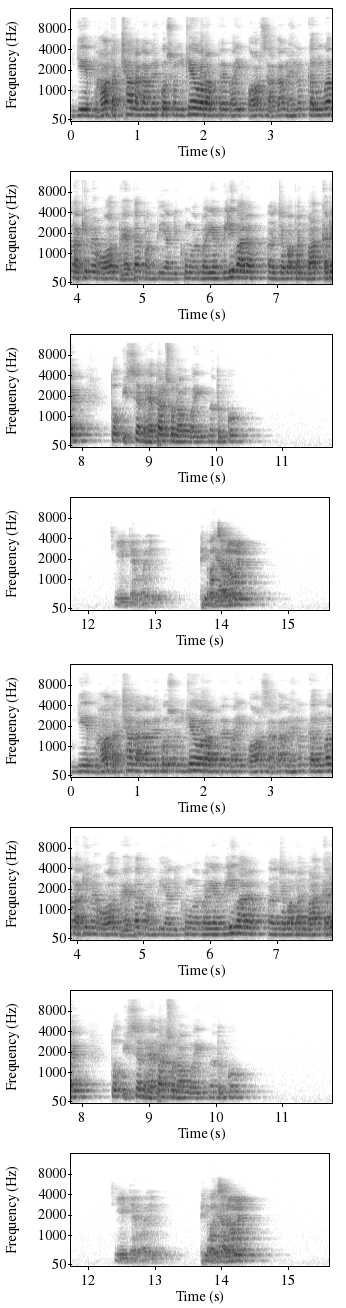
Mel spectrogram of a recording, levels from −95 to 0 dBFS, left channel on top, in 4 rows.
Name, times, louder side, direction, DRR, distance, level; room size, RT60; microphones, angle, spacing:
voice 1, 0.0-7.9 8.4-10.3 13.7-14.1, left 3 dB, 65° left, 0 dB, 0.3 m, -28 dB
voice 2, 12.4-13.0 13.8-14.3, equal, 35° left, 0 dB, 0.7 m, -34 dB
4.6 x 2.1 x 3.0 m, 0.71 s
head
